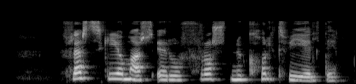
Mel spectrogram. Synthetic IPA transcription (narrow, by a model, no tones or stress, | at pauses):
flɛst̪sciawmar̥sɛɾuɾ̥fɾɔst̪nʏkʰɔlt̪fiːɛlt̪ɪ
